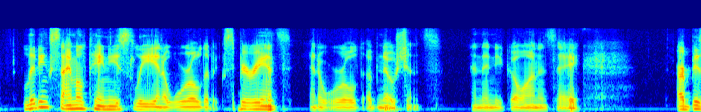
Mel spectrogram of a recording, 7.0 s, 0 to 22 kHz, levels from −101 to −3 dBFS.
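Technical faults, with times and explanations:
2.66–2.86 s, bit errors on an ADPCM link: after "in a world of" and before "and a world of", pops and rough bursts with brief level jumps. Each flipped bit corrupts the G.722 decoder's step size and predictor, so the damage rings on for milliseconds.
5.52–6.04 s, bit errors on an ADPCM link: after "you go on and", a longer rough stretch at an error rate of a few tenths of a percent, with repeated pops as the adaptive state keeps being knocked off track.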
